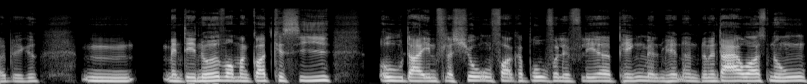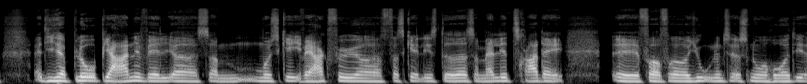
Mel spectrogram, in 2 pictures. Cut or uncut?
cut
